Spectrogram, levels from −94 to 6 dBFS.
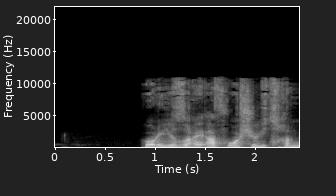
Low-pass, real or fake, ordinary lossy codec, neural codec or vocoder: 10.8 kHz; fake; AAC, 32 kbps; codec, 24 kHz, 0.9 kbps, WavTokenizer, medium speech release version 2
